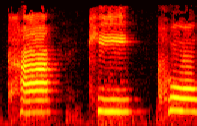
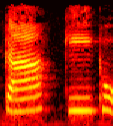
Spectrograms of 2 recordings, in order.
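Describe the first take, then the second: First: The k is followed by an added h sound. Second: The k has no added h sound after it. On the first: The speaker calls it wrong. "کھے کے اندر ہم نا ہے ایڈ کرتے ہیں, تو ہم عربک میں کھا نہیں بولیں گے" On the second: The speaker calls it right. "ناٹ ایون کا, ناٹ ایون کھا, ان دو ساؤنڈز کے بیچ میں"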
